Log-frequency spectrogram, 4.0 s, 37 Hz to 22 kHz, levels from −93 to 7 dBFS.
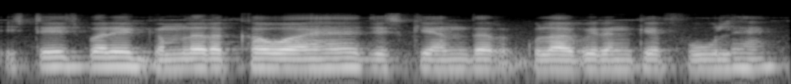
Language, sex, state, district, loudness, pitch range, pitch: Hindi, male, Uttar Pradesh, Shamli, -18 LUFS, 120-130 Hz, 125 Hz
